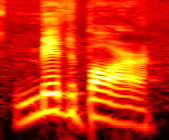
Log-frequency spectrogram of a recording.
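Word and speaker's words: מדבר: The word desert in Aramaic sounds like this. Midbar.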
